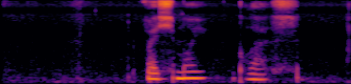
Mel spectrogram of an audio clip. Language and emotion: Russian, sad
